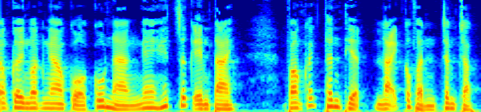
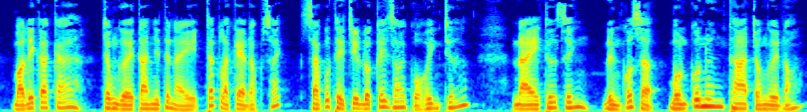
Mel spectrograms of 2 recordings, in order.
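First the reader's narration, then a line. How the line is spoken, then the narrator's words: Giggling. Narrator (Vietnamese): Bật cười khúc khích, nàng nói với gã kia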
